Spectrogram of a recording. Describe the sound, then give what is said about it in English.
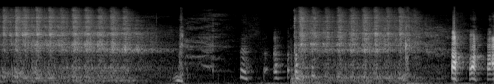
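A man imitates a machine gun with his voice, producing two long bursts of rapid, rattling pulses separated by a short stretch of speech. “You can do the machine gun effect? Yeah.”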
